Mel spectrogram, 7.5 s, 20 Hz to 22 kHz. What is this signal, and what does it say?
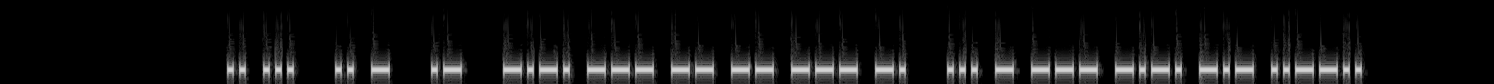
Morse code, heard as a keyed tone, about 37 wpm, 700 Hz. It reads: IS IT A COMMON STOCK?
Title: Sentences from Top 1000 Words - Review Part 5 - 40wpm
